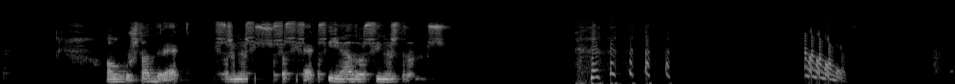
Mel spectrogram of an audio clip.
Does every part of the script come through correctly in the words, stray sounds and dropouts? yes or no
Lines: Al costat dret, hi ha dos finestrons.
no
